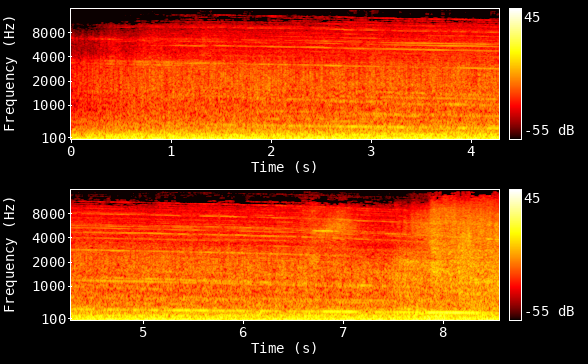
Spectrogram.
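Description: A spaceship lands at the Polak space station in a sci-fi audio drama. A loud, steady engine roar carries thin whining tones and swells slightly toward the end.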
